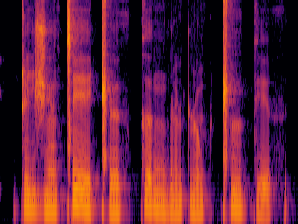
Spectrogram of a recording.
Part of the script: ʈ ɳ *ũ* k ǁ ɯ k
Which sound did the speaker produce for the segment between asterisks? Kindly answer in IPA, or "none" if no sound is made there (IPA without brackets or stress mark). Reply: ũ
